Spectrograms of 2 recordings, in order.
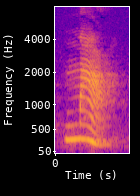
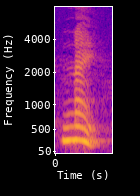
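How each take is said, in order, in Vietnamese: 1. Nguyên âm đơn, không có âm lướt cuối. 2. Nguyên âm kết thúc bằng âm lướt 'ee'.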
